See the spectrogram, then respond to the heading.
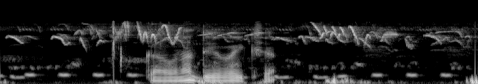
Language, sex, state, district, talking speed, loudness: Telugu, male, Andhra Pradesh, Sri Satya Sai, 40 wpm, -18 LUFS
